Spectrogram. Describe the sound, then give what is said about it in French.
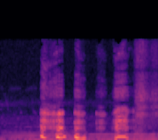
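A young girl crying in a fairy tale, heard as a few short, wavering whimpers and sobs that rise and fall in pitch over steady held background tones. “La reine et la comtesse l'entendirent pleurer et allèrent rapidement la voir.”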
